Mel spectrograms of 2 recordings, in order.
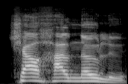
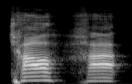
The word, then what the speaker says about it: Çalhanoğlu: Çalhanoğlu. I think it's pronounced that way.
